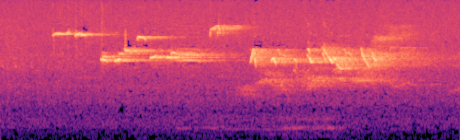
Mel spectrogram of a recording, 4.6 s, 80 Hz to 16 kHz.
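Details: European robin singing in Liepāja, Latvia, in January 2023: thin, high whistled notes and sliding trills in varied phrases, a brief pause, then a denser, tumbling warble.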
